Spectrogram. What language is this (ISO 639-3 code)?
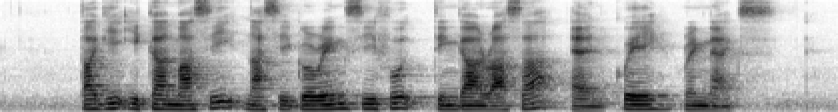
eng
